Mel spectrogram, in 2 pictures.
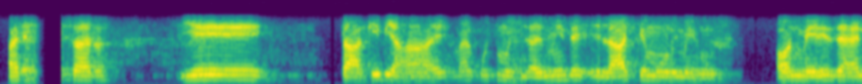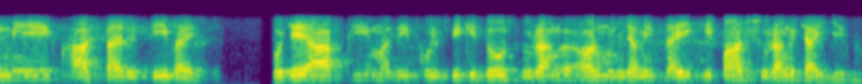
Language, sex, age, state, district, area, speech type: Urdu, male, 30-45, Maharashtra, Nashik, urban, conversation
